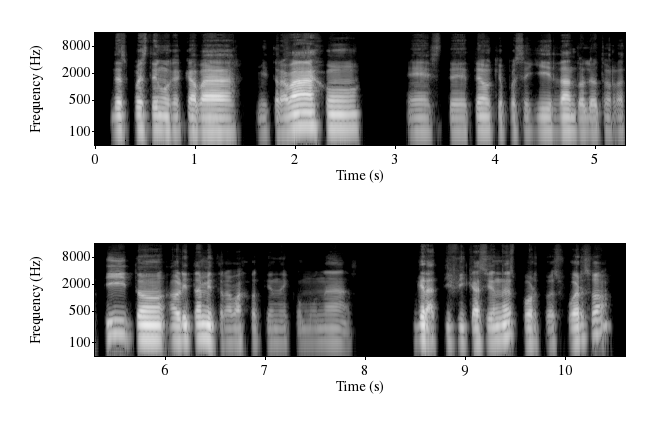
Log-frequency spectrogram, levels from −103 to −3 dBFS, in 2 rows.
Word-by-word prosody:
después 115 0 -4
tengo 115 -1 -3
que 110 - -10
acabar 105 -1 +3 0.2
mi 100 0 -21
trabajo, 125 +2 +4 0.5
este, 105 0 -14
tengo 110 -1 -5
que, 110 -1 -16
pues, 105 -1 -18
seguir 105 +1 -12
dándole 105 -1 -3
otro 105 +1 -15
ratito. 130 -3 +2
Ahorita 125 +2 -1
mi 125 -1 +4
trabajo 105 -1 -14
tiene 105 -1 -23
como 100 +1 -27
unas 105 -2 -17 0.6
gratificaciones 110 +4 -2
por 105 -6 -7
tu - - -18
esfuerzo 125 - -5
110 Hz, 135 wpm, -24 LUFS, 105-120 Hz, 0.6 s, trabajo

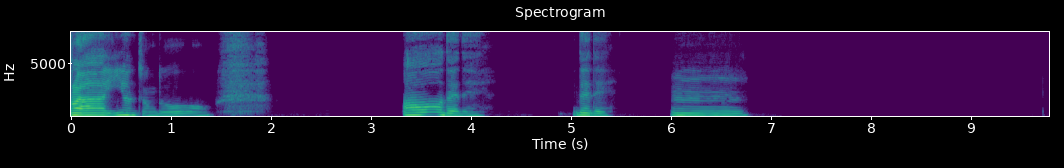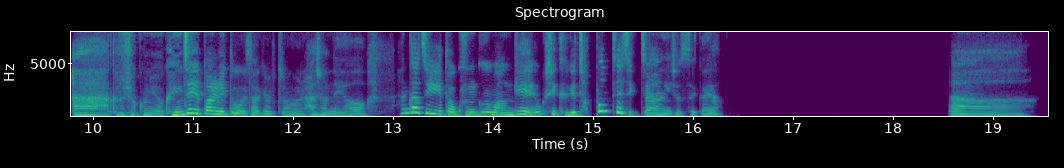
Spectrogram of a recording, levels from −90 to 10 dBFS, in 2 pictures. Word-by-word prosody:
아 210 0 +9
2 200 +2 -3
년 220 -2 +2
정도. 170 -1 -10 1.9
아 235 +1 +2
네네. 175 -4 -5 0.8
네네. 200 -7 -2 0.6
음. 195 -2 -5 3.0
아 205 -1 +1
그러셨군요. 210 -3 -4
굉장히 260 - +5
빨리 300 -5 +5
또 215 -5 +1
의사결정을 170 -4 -5
하셨네요. 175 -5 -5 0.3
1 395 - -5
가지 405 -9 +5
더 260 -3 +2
궁금한 235 -3 +1
게 270 0 +4
혹시 255 +4 -1
그게 235 -2 +2
1 230 - -4
번째 290 +12 +5
직장이셨을까요? 190 - -4 2.3
아. 165 -2 -4
205 Hz, 160 characters per minute, -24 LUFS, 175-235 Hz, 3.0 s, 아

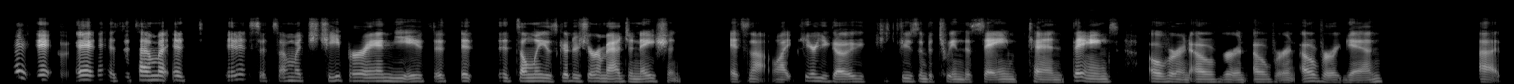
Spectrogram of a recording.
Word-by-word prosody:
I 310 -1 -5
i 225 0 +11 0.3
it 215 -1 +8
is, 155 - -10
it's 175 - -11
so 205 0 +2
much 200 -1 +2
it's 195 -2 -2 0.2
it 195 - -1 0.2
is. 230 - -6
It's - - -13
so - - -10
much 170 -2 -5
cheaper, 165 -1 -2
and 160 0 +5
you 145 0 +1
it 145 - -5
it 160 -2 +1 0.3
it's 160 0 -8
only 155 +1 +1
as 145 - -6
good 155 -1 -4
as 145 -1 -3
your 150 - -1
imagination. 135 0 +3 0.5
It's - - -2
not - - -5
like, 115 0 -5
"Here 165 - -1
you 150 -4 -4
go, 125 -1 0
you're 130 0 -7
just 145 0 -17
choosing 140 -1 -8
between 120 -2 -5
the 115 - -8
same 115 +2 +4
10 110 -2 +1
things 130 -7 +7 0.3
over 130 -3 -5
and 115 -2 -6
over 120 -1 -6
and 110 0 -10
over 120 -2 -9
and 105 - -9
over 145 -8 -5
again," 105 +4 -3 1.0
but, - - -4
140 Hz, 190 wpm, -23 LUFS, 120-160 Hz, 1.0 s, i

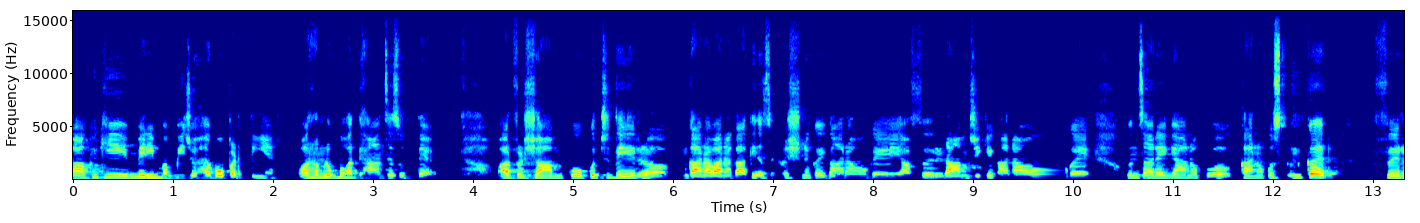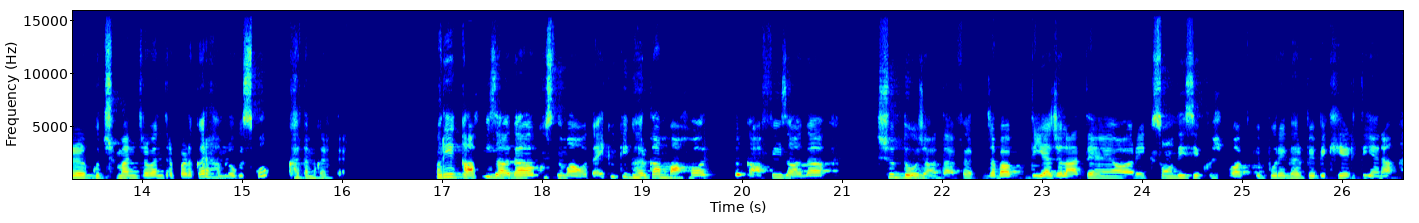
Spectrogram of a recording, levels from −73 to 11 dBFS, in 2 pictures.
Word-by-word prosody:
अ, 195 0 +6
क्योंकि 250 0 -2
मेरी 220 +1 +4
मम्मी 210 +2 -4
जो 205 - -3
है 235 - +4
वो 200 - +8
पढ़ती 175 -1 -2
हैं 165 - -13 0.3
और 210 - +4
हम 215 0 +1
लोग 215 -1 +2
बहुत 215 +1 +2
ध्यान 195 -1 -4
से 215 - -2
सुनते 185 -2 -6
हैं। - - -6 0.7
और 200 - +8
फिर 210 -1 0
शाम 185 +1 +4
को 205 -1 +3
कुछ 220 -2 0
देर 195 -1 +2 0.5
गाना-वाना 195 0 +7
गा 195 - +7
के 230 - +1
जैसे 205 -1 -3
कृष्ण 200 0 -4
के 195 - -2
गाना 185 0 -4
हो 185 - -8
गए 280 0 -4
या 180 - 0
फिर 185 -1 -3
राम 195 0 +5
जी 190 - -5
के 195 - -3
गाना 180 0 0
हो 180 0 -2 0.3
गए 180 0 -2 0.4
उन 215 0 -5
सारे 200 0 +1
ग्यानों 195 -1 -2
को 195 -1 0 0.2
गानों 190 -1 +1
को 200 - -4
सुनकर, 255 +9 +4 0.5
फिर 200 -1 +3
कुछ 205 -1 -2
मंत्र-वंत्र 195 +1 -1
पढ़कर 195 +10 0
हम - - -10
लोग 190 +1 -5
इसको 385 +6 -2 0.2
खत्म 190 - -5
करते 155 +3 -13
हैं। - - -20 0.9
और 235 - +2
ये 280 - +4
काफ़ी 320 -12 +8
ज़्यादा 230 -1 +5 0.2
ख़ुशनुमा 215 -3 -1
होता 185 -2 -1
है 285 - -2
क्योंकि 285 -1 -9
घर 210 - +1
का 250 - +6
माहौल 215 +2 +2 0.3
तो - - +6
काफ़ी 240 -1 -3
ज़्यादा 215 +1 0 0.6
शुद्ध 255 -4 -2
हो 210 -3 +5
जाता 175 -2 -5
है 170 - -5
फिर, 170 - -6 0.2
जब 190 0 +1
आप 190 0 +3
दिया 200 0 +2
जलाते 190 0 +1
हैं 185 -1 -5
और 185 +1 +1
एक 185 - -9
सौंधी-सी 200 +1 -1
खुशबू 190 +1 -5
आपके 190 0 -5
पूरे 195 -1 -3
घर 190 0 -4
पे 190 - -1
बिखेरती 195 0 -4
है 180 - -6
ना, - - -1
195 Hz, 205 wpm, -22 LUFS, 190-215 Hz, 0.9 s, वो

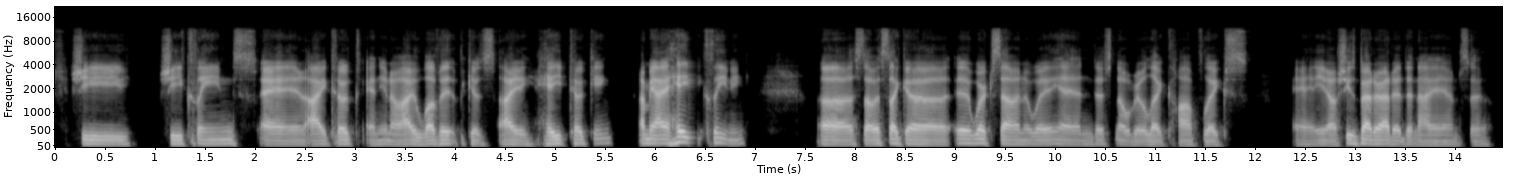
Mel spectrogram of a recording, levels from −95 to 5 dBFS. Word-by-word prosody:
she 105 -2 -1 0.3
she 110 -1 0
cleans 110 0 -4
and 95 0 +2
I 95 0 +3
cook 105 +3 -1
and, 95 0 -4
you 100 - -4
know, 95 -1 0
I 95 +2 +4
love 100 +2 +2
it 115 0 +1
because 95 -3 -6
I 100 -2 +2
hate 110 0 +1
cooking 125 +3 -4 0.3
I - - +5
mean, 120 -1 +5
I 120 0 +7
hate 140 0 +3
cleaning, 120 -5 -5 0.8
uh, 100 -1 +4
so 100 +1 +1
it's 110 - -2
like, - - +3
uh, 100 -2 +2
it 120 -1 +2
works 125 -1 0
out 105 -1 +3
in 105 - -5
a 105 - -6
way 105 +2 -2
and 100 -2 -4
there's 100 -1 -7
no 100 -1 -3
real, 95 0 -4
like, 95 -1 -1
conflicts, 95 0 -4 0.5
and, 95 -1 -7
you 100 - -2
know, 95 -1 0
she's 115 +5 -1
better 110 +1 +4
at 100 -1 +4
it 100 - -1
than 95 -2 -3
I 90 0 -1
am, 90 0 -6
so 90 0 -11
100 Hz, 205 wpm, -24 LUFS, 95-110 Hz, 0.8 s, I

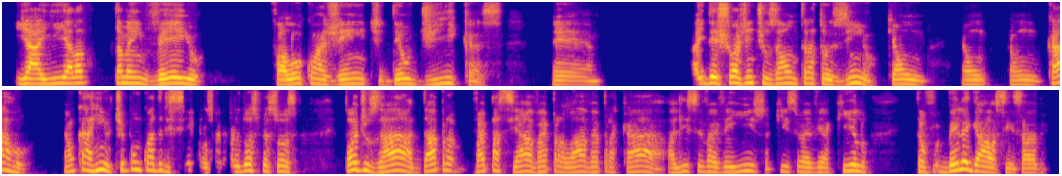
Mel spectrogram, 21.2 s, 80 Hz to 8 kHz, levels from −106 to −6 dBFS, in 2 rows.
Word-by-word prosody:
e 180 - +3
aí 175 +3 +6
ela 200 +2 +4 0.2
também 200 -1 +3
veio, 165 -1 +5 0.7
falou 165 +3 +5
com 190 -3 -4
a 165 -2 +1
gente, 160 +1 -2
deu 165 +6 +1
dicas, 155 - -5 0.5
eh, 145 -2 -5 1.1
aí 195 - +2
deixou 210 +1 +7
a 205 - +8
gente 205 +2 0
usar 180 +1 0
um 195 -2 0
tratorzinho, 175 -2 -1
que 165 - -4
é - - +2
um 155 -5 -1 0.3
é 155 - -5
um 155 0 -3 0.2
é - - -8
um 150 -2 -6
carro 170 - 0 0.3
é 180 - -7
um 200 - -3
carrinho, 230 0 +3
tipo 230 +2 -3
um 250 - +3
quadriciclo, 225 -4 -2
só - - -14
que - - -33
para 190 -1 -5
2 215 +1 +1
pessoas. 195 -5 -3 0.4
"Pode 235 +2 +4
usar, 195 +2 +3
dá 195 +9 +2
para 225 -3 -6 0.2
vai 195 +1 -1
passear, 195 -3 -1
vai 175 +2 -4
para 185 -3 -8
lá, 175 +3 -1
vai 170 -1 -6
para 170 -4 -11
cá. 170 -5 -3
Ali 160 +6 -4
você 190 0 -2
vai 175 -2 -3
ver 170 +1 -4
isso, 195 +3 -4
aqui 225 -8 -11
você 170 - -7
vai 165 - -1
ver 165 +1 -5
aquilo", 175 +4 -1 0.4
então 185 - -2
foi 195 +3 -10
bem 210 +6 +5
legal, 205 -11 +4
assim, 150 -1 -3
sabe. 150 0 -4
180 Hz, 185 wpm, -21 LUFS, 160-200 Hz, 1.1 s, a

